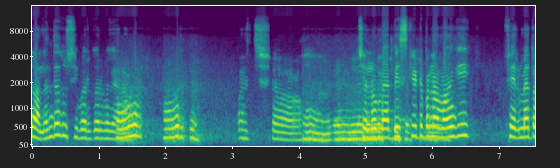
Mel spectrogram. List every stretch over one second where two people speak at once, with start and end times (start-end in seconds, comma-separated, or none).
4.9-6.5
